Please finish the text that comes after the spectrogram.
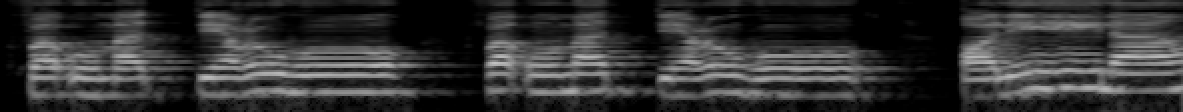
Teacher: والیوم الآخر من آمن منهم بالله واليوم الآخر قال ومن كفر فأمتعه قليلا ثم أضطره إلى عذاب النار وبئس المصير قال ومن كفر فأمتعه میم کو تا کے ساتھ ملائیں گے، عین کو وسع حلق میں پڑھنا ہے، ٹھیک ہے، اور ہا پر جو ہے الٹا پیش آئے، اس کو ایک الف کی مقدار تک کھینچیں گے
